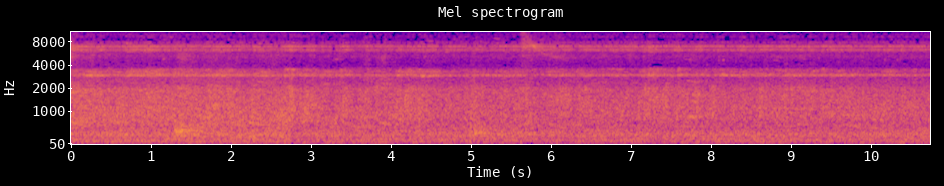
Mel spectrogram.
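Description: Glass bottle depalletizer and factory line machinery running: a steady mechanical noise with two constant high-pitched whines over it.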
